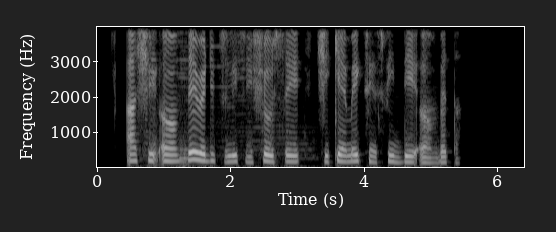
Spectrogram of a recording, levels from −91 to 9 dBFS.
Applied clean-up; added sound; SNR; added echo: neural separator model SepFormer WHAM!.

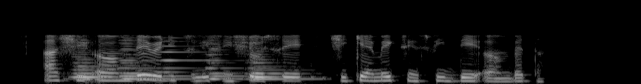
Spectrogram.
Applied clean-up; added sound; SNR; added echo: none; Bowed string instrument; 1 dB; none.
